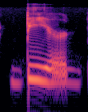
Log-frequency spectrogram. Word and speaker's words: beard: the same meaning 34 beard you're not going to hear the d at the end unless there's a word after it that starts with a vowel like i like that beard on him beer dawn but if it was at the end of the sentence you wouldn't hear it at all i like his beard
